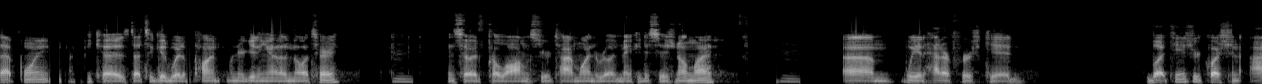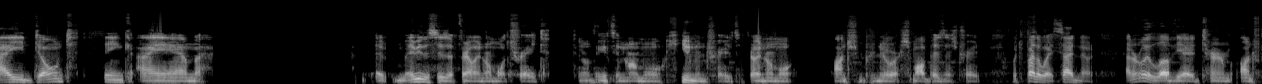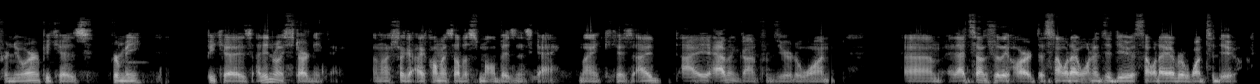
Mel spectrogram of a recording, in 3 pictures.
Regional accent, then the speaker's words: Austin, Texas, United States; So I'm in Texas, born and raised in Austin, Texas, which when I was born was not near as cool as it is today

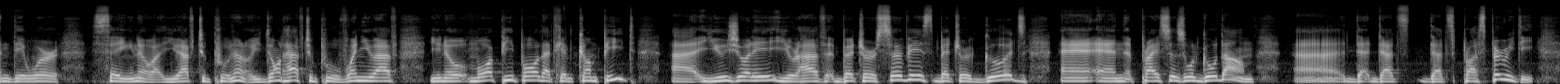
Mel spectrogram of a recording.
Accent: Quebec, Canada; English is a second language; I'm coming from Beauce, and Beauce, it's the most entrepreneurial region in Quebec.

